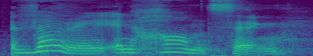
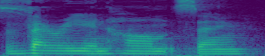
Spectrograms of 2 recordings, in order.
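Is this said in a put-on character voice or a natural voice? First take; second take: character voice; natural. First: It is said in a put-on character voice. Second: It is said in a natural speaking voice.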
